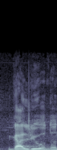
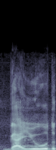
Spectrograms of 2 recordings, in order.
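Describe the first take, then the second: First: The middle consonant is a palatal 'lh' sound. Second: The middle consonant is a 'y' glide. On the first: The speaker calls it wrong. "Galhudo não" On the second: The speaker calls it right. "que é para ficar uma pronúncia bem interiorana"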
